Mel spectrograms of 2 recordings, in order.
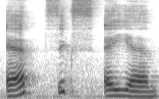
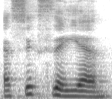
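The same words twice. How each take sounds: First: Each word is said separately. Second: The words run together as one chunk. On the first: "이라는 단어지만" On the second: "하나를 연결해서 읽어주셔야 돼요"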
